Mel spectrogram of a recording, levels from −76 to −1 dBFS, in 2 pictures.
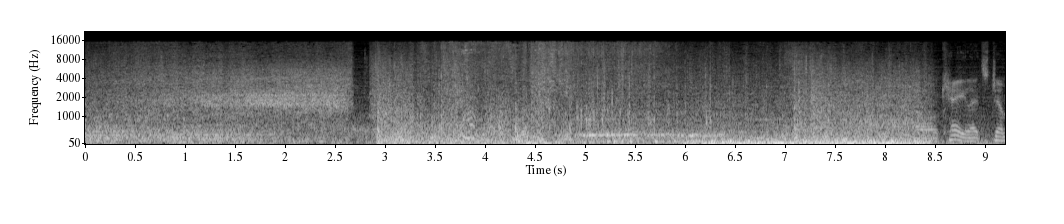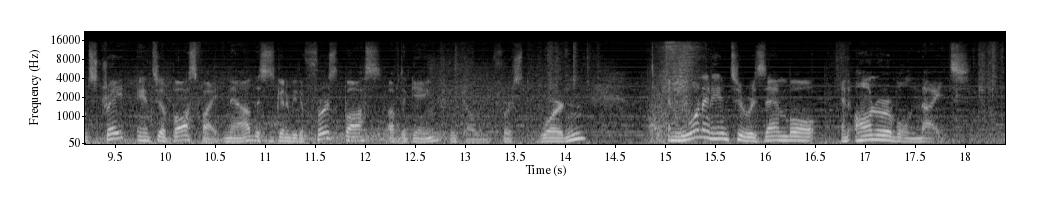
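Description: USB whine runs through the whole clip, a steady fixed-pitch tone at 1 kHz, strongest at its 2 kHz harmonic, sitting roughly 30 dB below the sound. The USB bus's 1 ms frame timing is leaking into the audio through the power or ground.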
